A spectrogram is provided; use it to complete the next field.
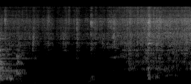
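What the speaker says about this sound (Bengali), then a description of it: "তো লাল লাল করে পেঁয়াজটা ভেজে নেব।" Onions fry in oil for a ridge gourd and prawn curry, a soft, breathy sizzle with light stirring scrapes in a brief, quiet burst and no talking.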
